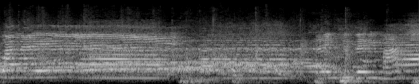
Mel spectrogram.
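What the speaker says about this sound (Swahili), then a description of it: "Shangwe na vigelegele kwa Bwana Yesu." A church congregation cheers and ululates in praise, a dense wall of high trilling voices and shouts up close, fading slightly into scattered whoops toward the end.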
